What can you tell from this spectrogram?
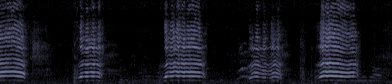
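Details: Sheep bleating five times over about six seconds, each call short, quavering and nasal, spaced roughly a second apart, some with a slightly rising or bending tone, against a steady low background hum.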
